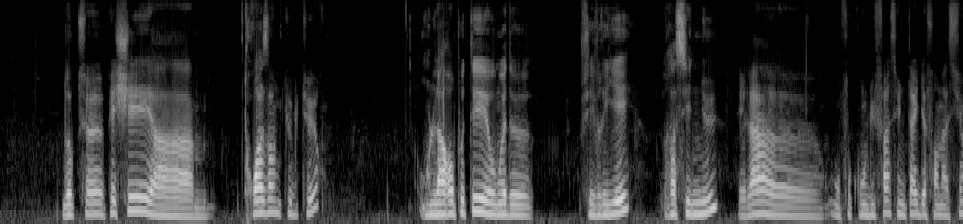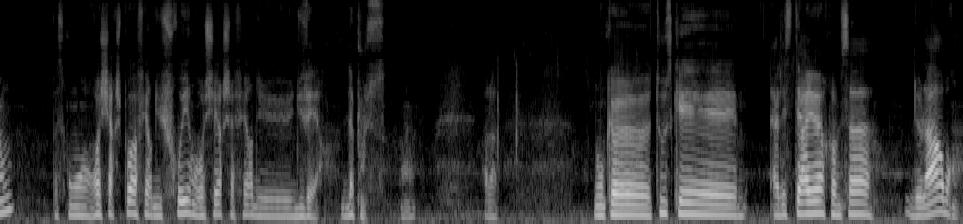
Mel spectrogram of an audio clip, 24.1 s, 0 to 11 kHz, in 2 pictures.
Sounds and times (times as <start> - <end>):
Speech: 0.8 - 4.1, 5.1 - 17.3, 18.1 - 18.3, 19.4 - 24.0.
